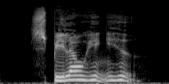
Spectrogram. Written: spilafhængighed

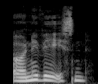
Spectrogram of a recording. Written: åndevæsen

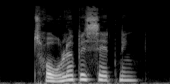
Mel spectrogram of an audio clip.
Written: trawlerbesætning

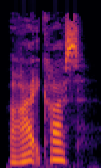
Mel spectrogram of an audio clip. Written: rajgræs

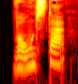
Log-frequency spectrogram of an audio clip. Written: vognstang

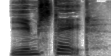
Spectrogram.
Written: hjemstat

